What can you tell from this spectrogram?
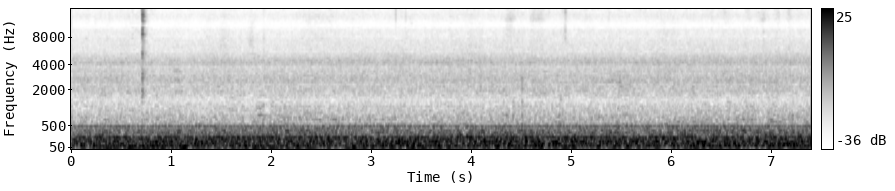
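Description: Cabin noise of an Airbus A320neo taxiing: its Pratt & Whitney geared turbofans give a steady low rumble with an even hum, holding level without spooling up.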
